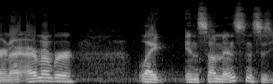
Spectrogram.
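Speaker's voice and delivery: ordinary talk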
